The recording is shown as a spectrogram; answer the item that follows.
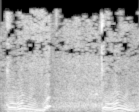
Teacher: ويدغم فيه الواو والياء مبدلا إذا زيدتا من قبل حتى يفصلا، فيبدل الهمزة واوا ويدغم الواو التي قبلها فيها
